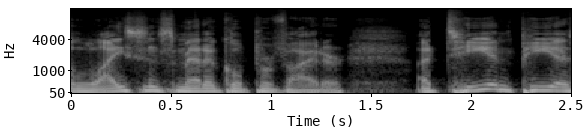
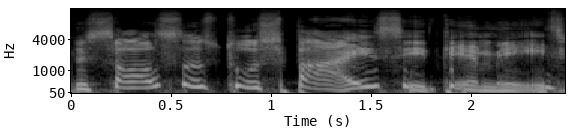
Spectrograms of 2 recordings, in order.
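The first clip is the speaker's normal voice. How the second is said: put-on German accent, much higher pitch; 12 semitones higher, 3 dB quieter than usual. Telling a silly tale about a German dork, in a German accent. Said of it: "do you like my German accent".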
